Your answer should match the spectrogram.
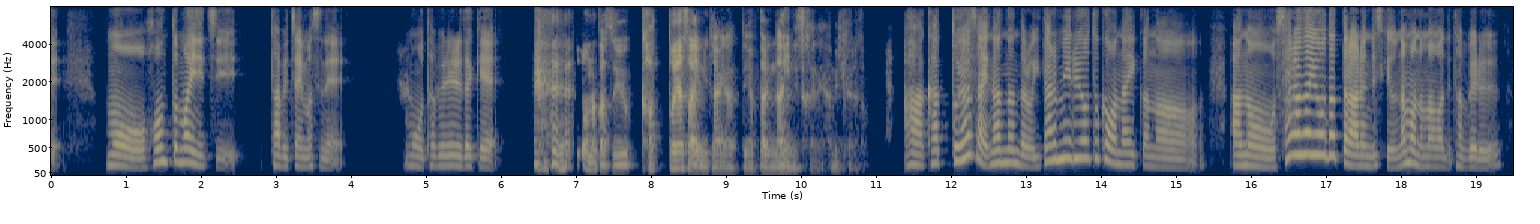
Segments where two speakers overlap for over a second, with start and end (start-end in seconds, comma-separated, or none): none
